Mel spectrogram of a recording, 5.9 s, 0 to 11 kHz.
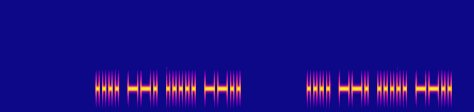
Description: Morse code, heard as a keyed tone, about 32 wpm, 700 Hz. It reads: HG5Z HG5Z
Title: DXCC-100 Call Signs - 4 Characters - Repeated 2x - 30wpm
